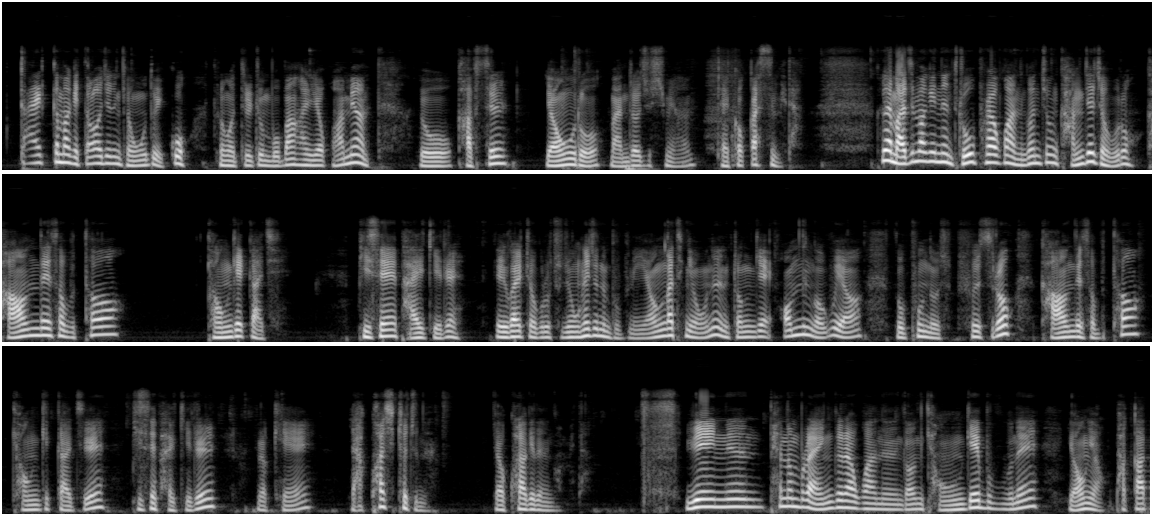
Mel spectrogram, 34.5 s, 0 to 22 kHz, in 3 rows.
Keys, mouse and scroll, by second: 1.2-3.0 drag, 4.5 click, 4.7 click, 5.6 KP_0, 5.7 Return, 8.1 click, 10.4-11.9 drag, 11.9 Return, 11.9 KP_0, 15.9-18.1 drag, 20.0-20.5 drag, 25.3-25.7 drag, 26.8 click, 29.6-29.9 drag.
